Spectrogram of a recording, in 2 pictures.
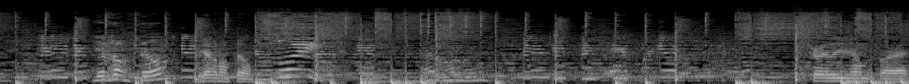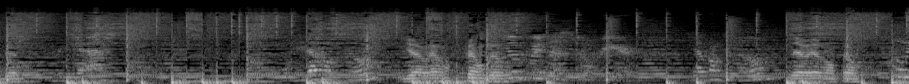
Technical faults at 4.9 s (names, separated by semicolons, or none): none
